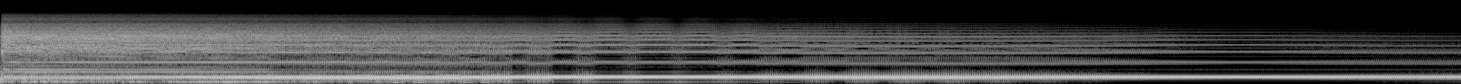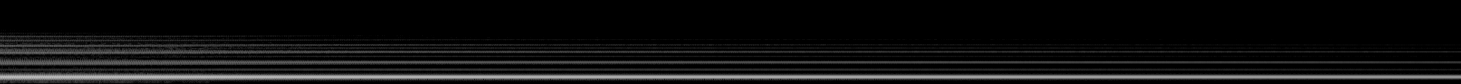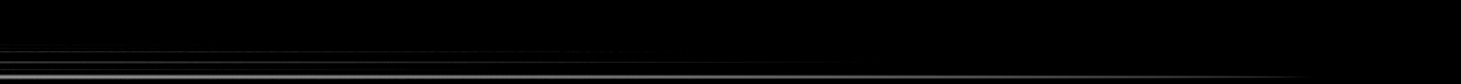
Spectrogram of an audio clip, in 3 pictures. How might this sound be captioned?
Fretted 12th fret on the D (4th) string and the 10th fret on the G (3rd) string. Up strum.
